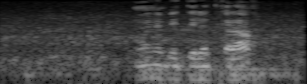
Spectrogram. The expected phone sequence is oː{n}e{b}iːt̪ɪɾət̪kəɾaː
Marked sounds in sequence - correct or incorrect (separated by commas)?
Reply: correct, correct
